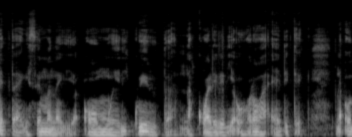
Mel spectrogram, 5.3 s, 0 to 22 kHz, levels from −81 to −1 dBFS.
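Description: A speech recording with one fault. From 0.56 s to 2.55 s the speech slows by 5.56 percent and drops in pitch by 99 cents, almost exactly a semitone. At 2.55 s it snaps back to normal speed and pitch. Speed and pitch move together, which points to a rate change rather than a pitch effect. This is likely a drift correction step: clock-matching software altered the playback rate in one jump to rebalance its buffer, then released it.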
